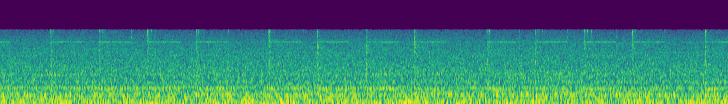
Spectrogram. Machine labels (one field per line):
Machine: slide rail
